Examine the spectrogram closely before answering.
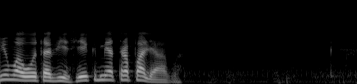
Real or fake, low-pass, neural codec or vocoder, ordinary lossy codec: real; 7.2 kHz; none; none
